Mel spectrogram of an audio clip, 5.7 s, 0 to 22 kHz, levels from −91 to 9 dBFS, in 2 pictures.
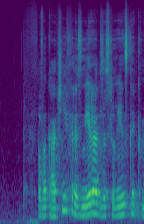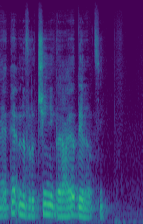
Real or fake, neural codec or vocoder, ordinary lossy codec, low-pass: fake; codec, 44.1 kHz, 3.4 kbps, Pupu-Codec; none; none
